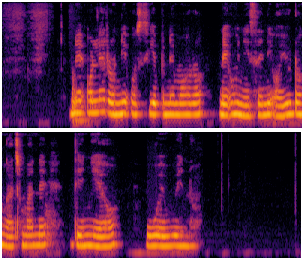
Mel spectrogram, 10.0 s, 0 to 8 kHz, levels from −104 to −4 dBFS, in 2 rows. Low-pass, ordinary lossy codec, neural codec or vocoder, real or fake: none; none; none; real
